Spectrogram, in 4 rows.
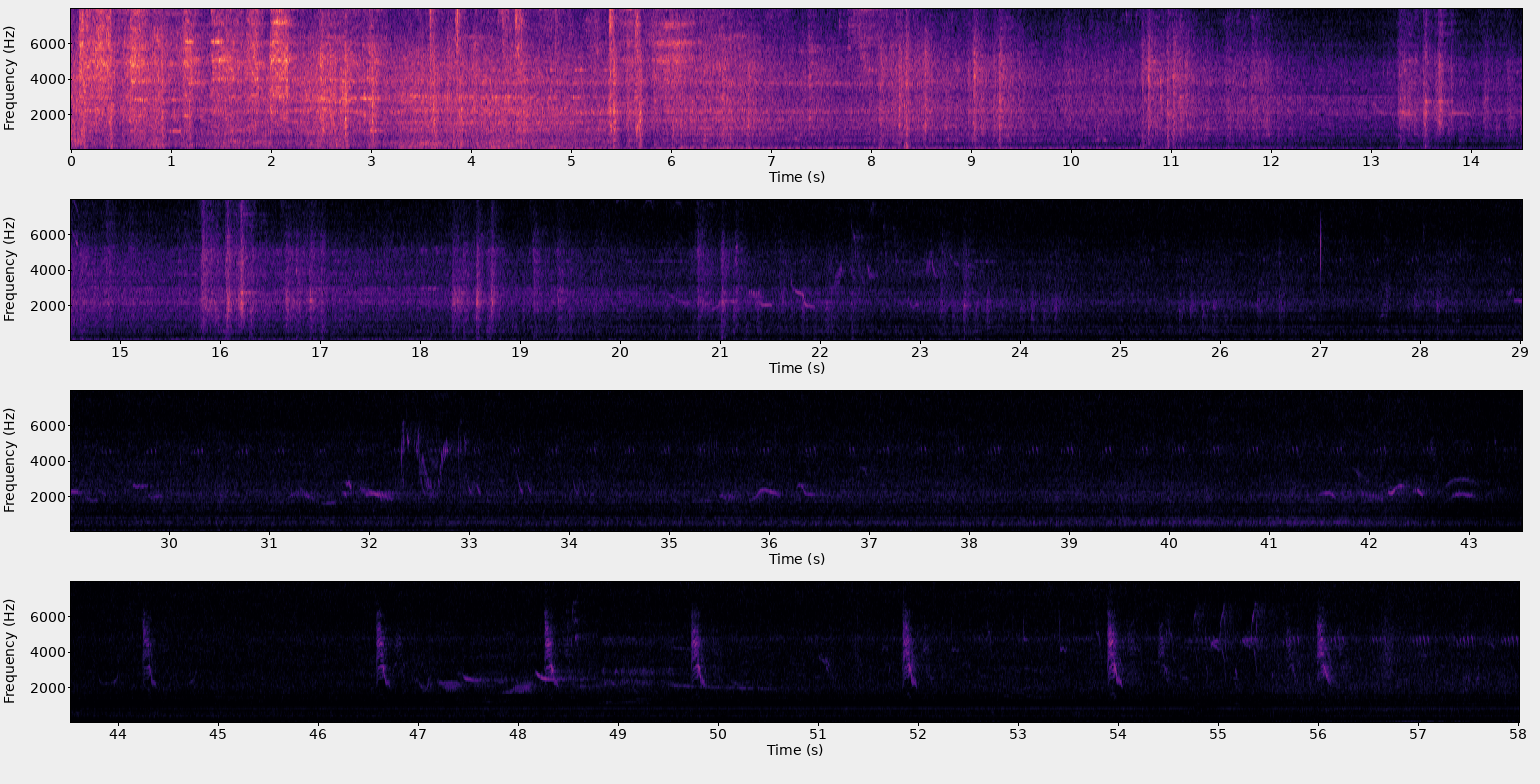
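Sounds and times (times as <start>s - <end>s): train wheels clicking over rail joints: 0.0s - 29.2s
diesel train engine rumble: 0.0s - 58.0s.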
